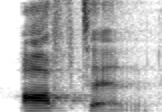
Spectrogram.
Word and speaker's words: often: However, at some point in the word often, the T started to come back, often. And the T is actually pronounced, something that we don't see in fasten or listen, right?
